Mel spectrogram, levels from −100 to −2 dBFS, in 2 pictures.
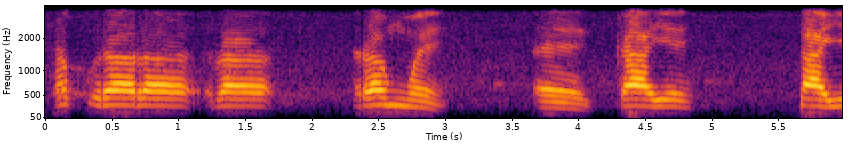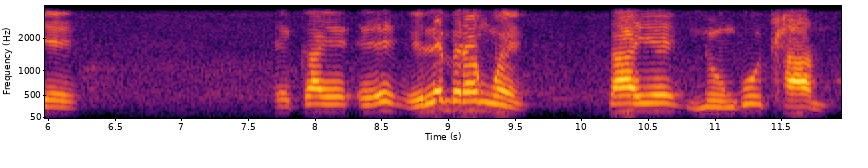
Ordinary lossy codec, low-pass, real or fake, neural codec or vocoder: none; 3.6 kHz; real; none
